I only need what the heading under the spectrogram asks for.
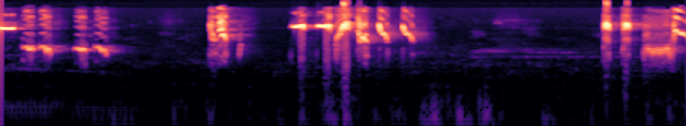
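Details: Tame captive orange-headed thrush singing melodiously: short bursts of sharp high chirps and quick trilled notes, separated by brief silent gaps, with a final tight cluster of rapid notes.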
